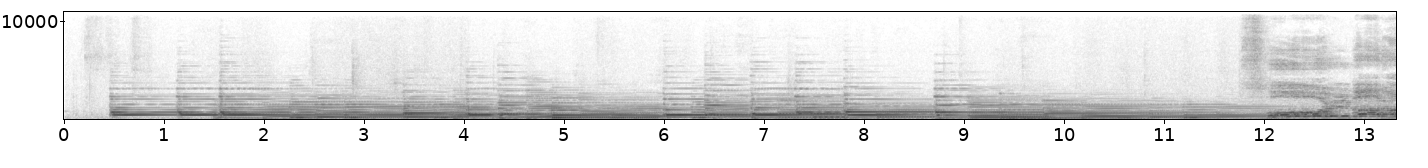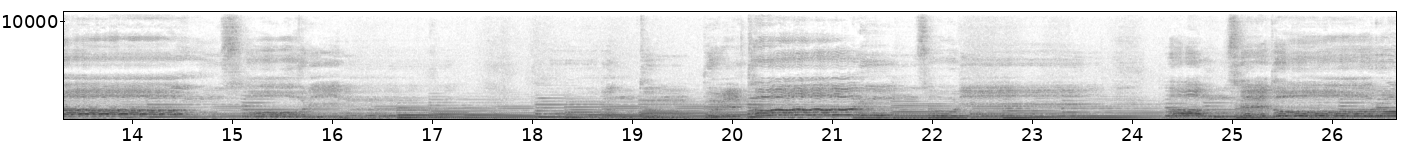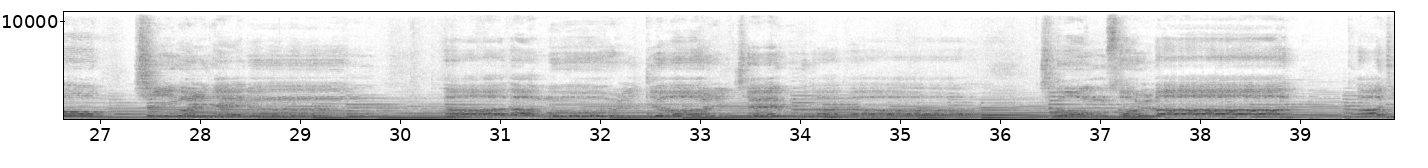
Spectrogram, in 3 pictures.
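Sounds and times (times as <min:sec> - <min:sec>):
piano playing: 0:00.0 - 0:39.9
man singing with vibrato: 0:11.5 - 0:39.9.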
